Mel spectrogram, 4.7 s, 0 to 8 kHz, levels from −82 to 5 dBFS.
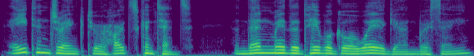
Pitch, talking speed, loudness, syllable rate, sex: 145 Hz, 225 wpm, -17 LUFS, 5.4 syllables/s, male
